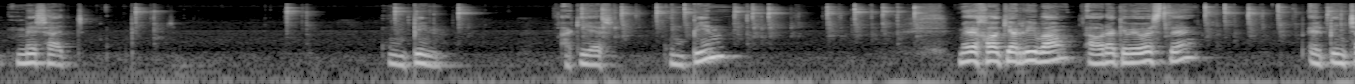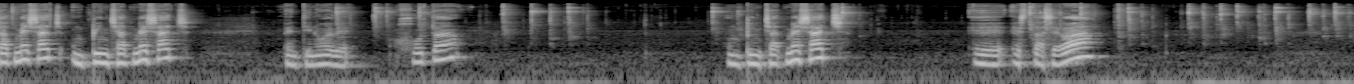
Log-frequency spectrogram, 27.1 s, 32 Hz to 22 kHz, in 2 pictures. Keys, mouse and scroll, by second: 1.3 super+1, 2.8 super+2, 4.0 super+1, 4.6-14.4 typing, 16.7-18.2 typing, 18.8 super+1, 19.2 super+2, 20.7 super+1, 21.9 j, 23.7-27.0 typing, 26.2 Escape.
